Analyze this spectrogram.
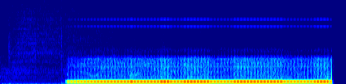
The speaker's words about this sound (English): Let's get her on the phone then. Can you call her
